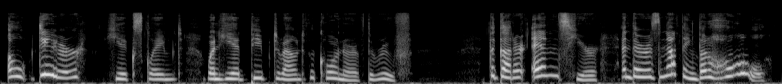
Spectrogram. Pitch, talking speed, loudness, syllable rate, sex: 295 Hz, 190 wpm, -19 LUFS, 5.7 syllables/s, female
